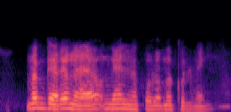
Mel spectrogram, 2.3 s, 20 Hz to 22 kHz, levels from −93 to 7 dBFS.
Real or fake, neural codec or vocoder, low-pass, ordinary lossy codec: fake; codec, 16 kHz, 2 kbps, FreqCodec, smaller model; 5.4 kHz; none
